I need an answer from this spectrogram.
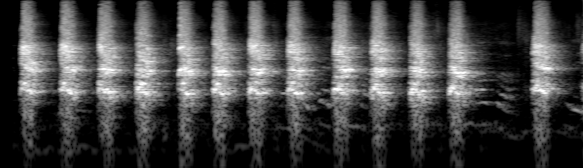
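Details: Dog barking at a NASCAR race: a steady run of loud, sharp barks, about two per second, twelve in all, with a brief whining pause near the end.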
